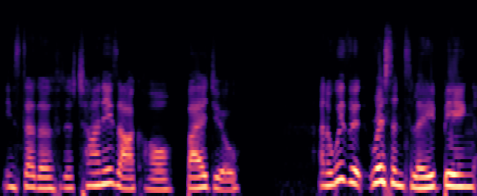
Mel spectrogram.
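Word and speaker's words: baijiu: And for those of you who are trying to understand the pronunciation, imagine it saying by Joe. By Joe.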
